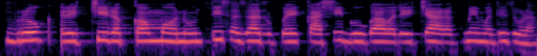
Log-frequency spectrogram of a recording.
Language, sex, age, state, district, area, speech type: Marathi, female, 18-30, Maharashtra, Yavatmal, rural, read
